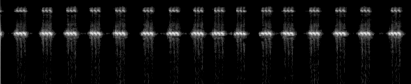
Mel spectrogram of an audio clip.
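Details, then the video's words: Jangkrik, a cricket, giving rapid high-pitched chirps, each a brief buzzy pulse, coming about four per second in a near-regular series against silence. "28 Menit Suara Jangkrik - 28 Minutes Cricket Sound Effect"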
